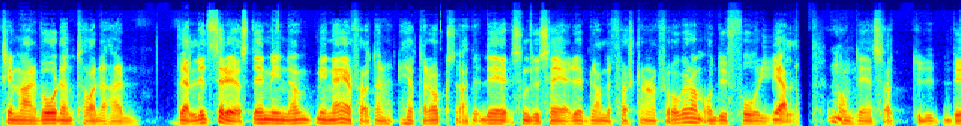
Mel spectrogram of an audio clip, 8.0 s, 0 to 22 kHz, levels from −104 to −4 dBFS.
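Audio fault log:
5.43–7.40 s, scattered short gaps: just after "är bland det första", about three brief dropouts in the speech, the longest around 70 ms, each patched by extending the preceding sound, leaving small ticks and smears over roughly 7% of the span, consistent with lost or late packets.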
